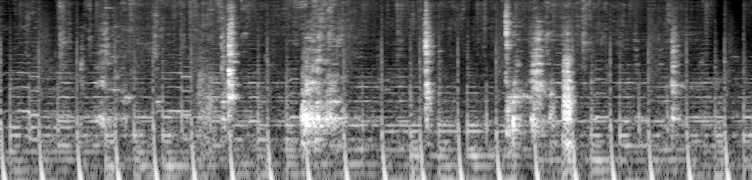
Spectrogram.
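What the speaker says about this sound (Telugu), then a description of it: "అన్ని వైపులా కూడా బాగా వేగేటట్టు వేయించుకోవాలా ఈ ఆయిల్లో రెండు మూడు నిమిషాలు ఇట్లా వేయించుకున్న తర్వాత" Boiled eggs frying in oil in a pan and being turned, with a steady sizzle, repeated low stirring knocks and occasional sharper clinks of a utensil against the pan.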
